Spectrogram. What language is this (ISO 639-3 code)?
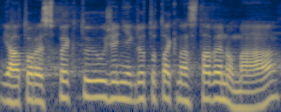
ces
